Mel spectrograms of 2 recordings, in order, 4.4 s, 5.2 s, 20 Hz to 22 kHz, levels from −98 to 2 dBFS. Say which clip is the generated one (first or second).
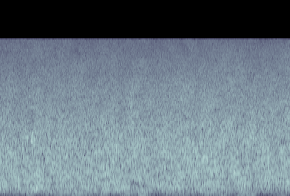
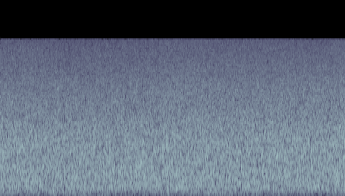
first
